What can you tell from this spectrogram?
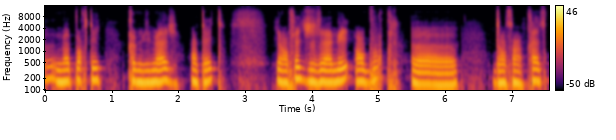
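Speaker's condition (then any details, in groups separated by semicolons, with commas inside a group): Congenital muscular dystrophy; present from birth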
